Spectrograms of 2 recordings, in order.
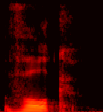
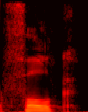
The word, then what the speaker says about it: Volk: Yeah, and it's called Volk, or Folk, depending on how accurate your German pronunciation is. It's spelled with a V, but it's kind of fudged between a V and an F.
